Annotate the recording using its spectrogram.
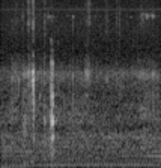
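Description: Steady low background hum with a single short spoken word, "up", a little under a second in.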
